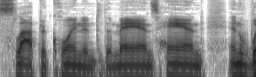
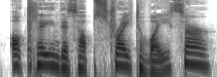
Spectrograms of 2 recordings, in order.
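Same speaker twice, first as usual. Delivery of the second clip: higher, eager servant's voice; a housemaid quickly offering to help; dutiful young maid; 8 semitones higher than usual. Acted. Young maid answers master.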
